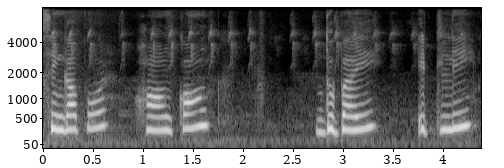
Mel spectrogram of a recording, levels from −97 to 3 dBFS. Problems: none marked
